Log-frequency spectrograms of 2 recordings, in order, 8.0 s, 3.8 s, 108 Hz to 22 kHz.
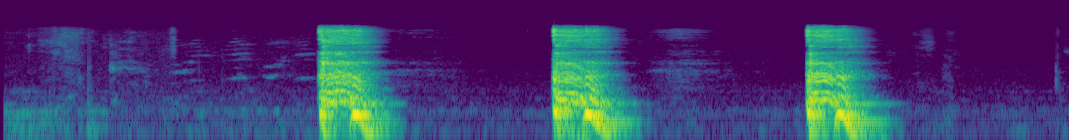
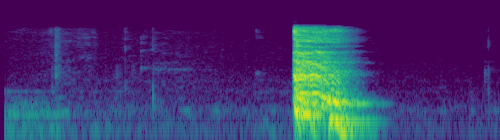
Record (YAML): three_cough_length: 8.0 s
three_cough_amplitude: 28053
three_cough_signal_mean_std_ratio: 0.32
cough_length: 3.8 s
cough_amplitude: 28553
cough_signal_mean_std_ratio: 0.28
survey_phase: alpha (2021-03-01 to 2021-08-12)
age: 18-44
gender: Male
wearing_mask: 'No'
symptom_none: true
symptom_onset: 4 days
smoker_status: Never smoked
respiratory_condition_asthma: false
respiratory_condition_other: false
recruitment_source: REACT
submission_delay: 3 days
covid_test_result: Negative
covid_test_method: RT-qPCR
